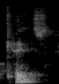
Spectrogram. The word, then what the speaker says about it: Chase: Lee Bell case it's spelled with an H pronounced without JD PhD doctor of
